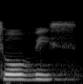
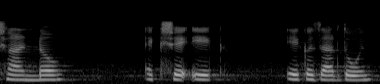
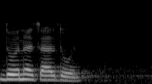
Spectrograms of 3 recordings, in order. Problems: none marked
